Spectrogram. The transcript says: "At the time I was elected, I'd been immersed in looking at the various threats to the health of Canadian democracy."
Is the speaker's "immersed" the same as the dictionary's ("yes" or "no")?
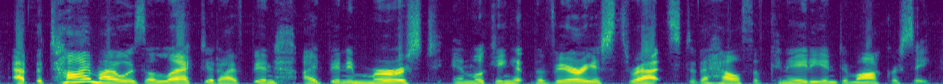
yes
